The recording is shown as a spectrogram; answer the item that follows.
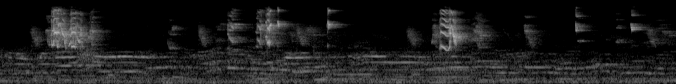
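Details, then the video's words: Lakbet bird gives scattered loud, raspy high chirps and short scratchy bursts with gaps of about a second, mixed with softer clipped notes and a faint low background hum. "Burung ajaib durasi panjang lakbet"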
